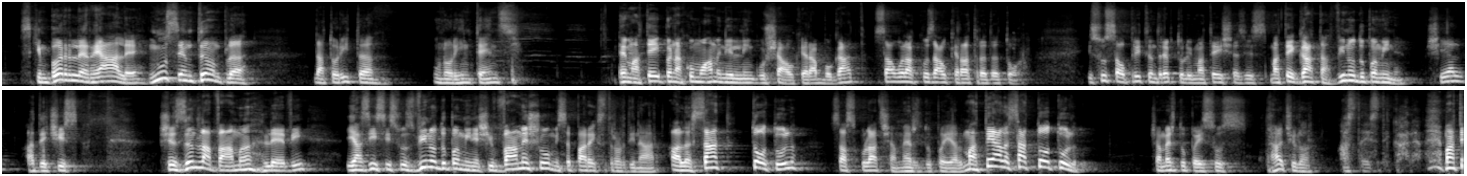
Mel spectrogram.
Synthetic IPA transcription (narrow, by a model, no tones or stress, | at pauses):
skʲimbəɾile̞ɾe̞ale̞nuse̞ɨnt̪ɨmplə | d̪at̪o̞ɾit̪ə | uno̞ɾint̪e̞nt̪si̥j | pe̞mat̪e̞jpɨnəakumowame̞nʲilniŋɡuʃawkəje̞ɾabo̞ɡat̪sawɨlakuzawkəje̞ɾat̪ɾəd̪ət̪o̞r | isusao̞pɾit̪ɨnd̪ɾe̞p̚t̪ulːujmat̪e̞jʃiazismat̪e̞jɡat̪avinod̪upəmine̞ | ʃije̞l | ad̪e̞t͡ʃis | ʃe̞zɨnd̪lavaməle̞vi | jazisisus̬vinod̪upəmine̞ʃivameʃumise̞paɾeːkst̪ɾaord̪ina̰raləsat̪ːo̞t̪ul | saskulat̪ʃiame̞rsd̪upəjelmat̪e̞jaləsat̪ːo̞t̪ul | ʃiame̞rsd̪upəisusd̪̥ɾat͡ʃilo̞r | ast̪aje̞st̪e̥kʰḁleamat̪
